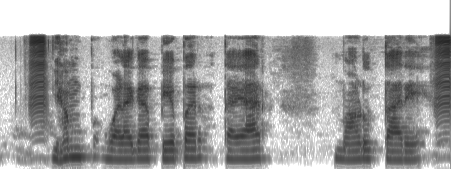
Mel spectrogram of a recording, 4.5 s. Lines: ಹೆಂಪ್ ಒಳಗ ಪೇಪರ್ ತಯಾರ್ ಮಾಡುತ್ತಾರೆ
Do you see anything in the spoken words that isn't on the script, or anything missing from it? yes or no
no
